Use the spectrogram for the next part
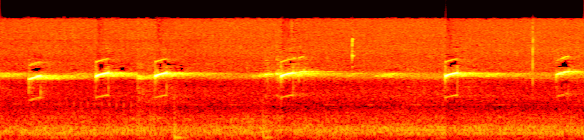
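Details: A small group of spring peepers in Iowa gives clear, high, rising peeps at uneven intervals over a low background rumble.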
